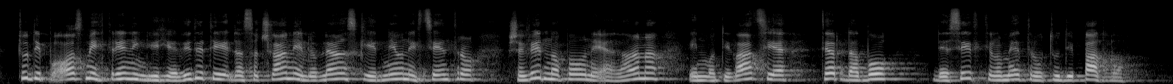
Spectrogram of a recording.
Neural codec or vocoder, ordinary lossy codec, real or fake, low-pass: autoencoder, 48 kHz, 32 numbers a frame, DAC-VAE, trained on Japanese speech; none; fake; 14.4 kHz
